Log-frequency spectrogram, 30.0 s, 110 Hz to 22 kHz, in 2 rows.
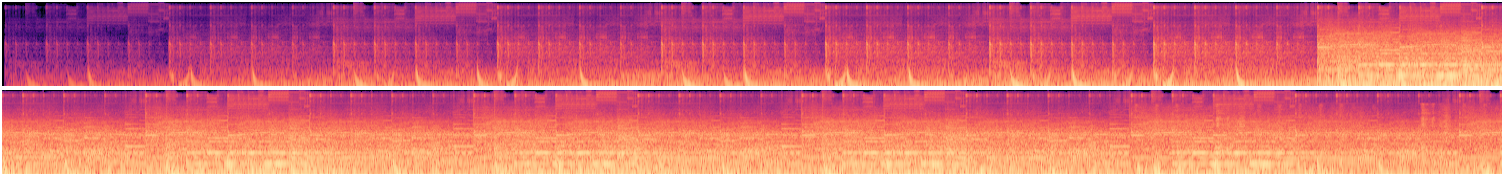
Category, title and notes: Music > Multiple instruments
Demo Track #3753 (Industraumatic)
Ambient, Cyberpunk, Games, Horror, Industrial, Noise, Sci-fi, Soundtrack, Underground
